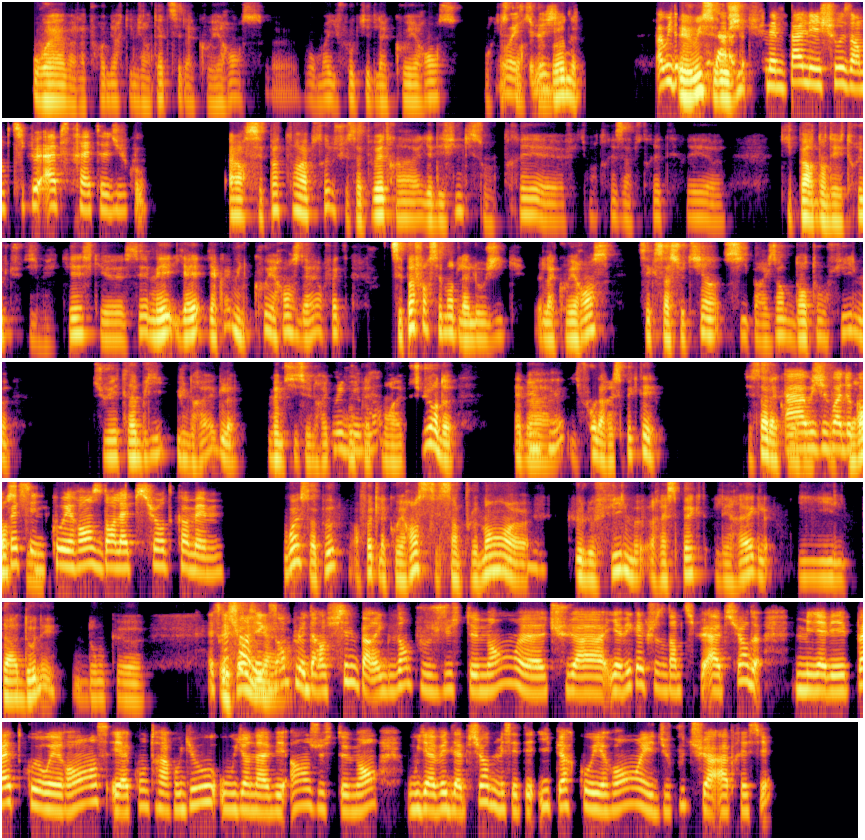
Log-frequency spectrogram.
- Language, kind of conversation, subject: French, podcast, Qu’est-ce qui fait, selon toi, une bonne histoire au cinéma ?
- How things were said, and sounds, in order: other background noise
